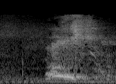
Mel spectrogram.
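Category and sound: human body sound, sneeze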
